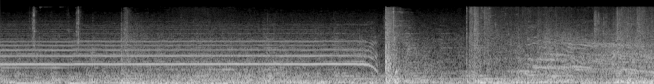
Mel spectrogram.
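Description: Dramatized battle sound effects: three gunshots in the first second and a half over a low rumble, beneath a sustained high note that slides down and breaks off almost four seconds in as a loud explosion hits. More blasts follow near the end.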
